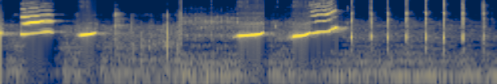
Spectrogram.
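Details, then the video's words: Pet ringneck parrot whistling: several clear rising whistles and one squawky note, then a fast even series of soft clicking taps near the end over a low hum. "Amazing ringneck parrot talking and voice"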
